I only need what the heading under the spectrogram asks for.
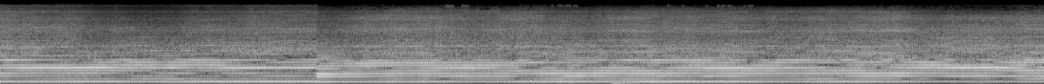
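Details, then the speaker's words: Leaf blower, a two-stroke, after a carburetor change. It gives a steady, even buzz that holds its revs without sagging; the earlier bogging down is gone. "That's better, you can hear the way the bogging down's gone now."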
